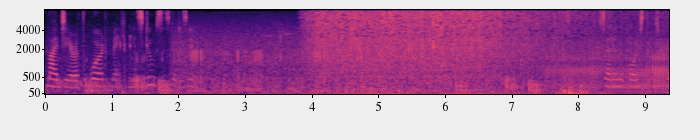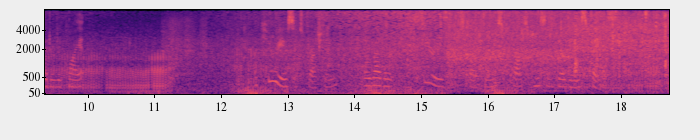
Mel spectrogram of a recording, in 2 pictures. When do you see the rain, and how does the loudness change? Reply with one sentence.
You can hear the rain from 3.8 to 18.6 s, getting quieter then louder.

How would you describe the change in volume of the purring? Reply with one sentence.
The loudness of the purring stays about the same.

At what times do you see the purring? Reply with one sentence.
The purring can be heard from 0.0 to 18.6 s.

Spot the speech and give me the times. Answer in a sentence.
The speech can be heard from 0.0 to 2.2 s, from 8.3 to 10.2 s and from 12.5 to 17.9 s.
